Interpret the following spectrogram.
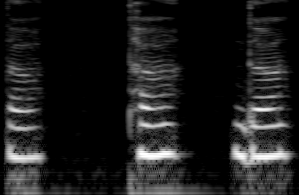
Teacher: अगला है दंत, इसका उच्चारण जीभ के ऊपरी दांतों को छूते हुए होता है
